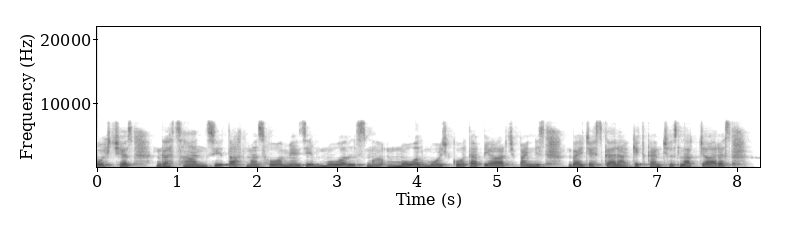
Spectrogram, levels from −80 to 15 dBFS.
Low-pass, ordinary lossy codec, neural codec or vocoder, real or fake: 7.2 kHz; none; codec, 16 kHz, 6 kbps, DAC; fake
